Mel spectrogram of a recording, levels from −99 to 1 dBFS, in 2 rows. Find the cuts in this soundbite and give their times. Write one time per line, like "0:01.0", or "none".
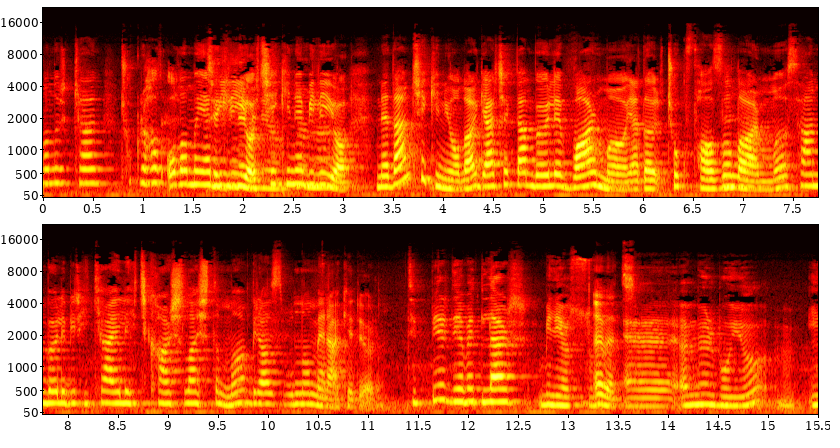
none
